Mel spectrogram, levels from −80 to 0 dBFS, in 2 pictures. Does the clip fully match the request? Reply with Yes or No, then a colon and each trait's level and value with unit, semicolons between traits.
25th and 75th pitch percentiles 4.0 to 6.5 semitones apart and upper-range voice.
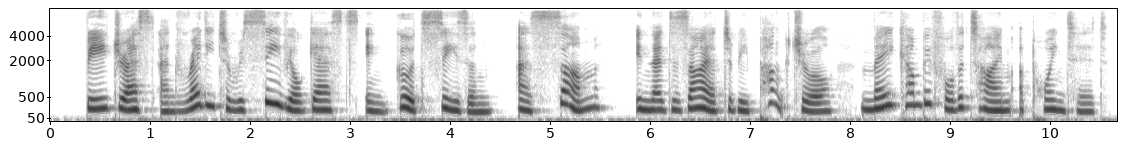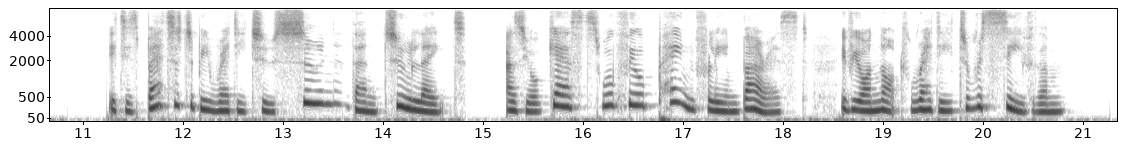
Yes: average, 5.2 semitones; high, 210 Hz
